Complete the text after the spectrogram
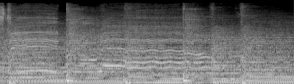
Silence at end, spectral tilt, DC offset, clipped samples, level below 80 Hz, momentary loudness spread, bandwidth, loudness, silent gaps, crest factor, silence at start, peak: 0 s; -4.5 dB/octave; under 0.1%; under 0.1%; -26 dBFS; 2 LU; 19.5 kHz; -14 LUFS; none; 10 dB; 0 s; -4 dBFS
